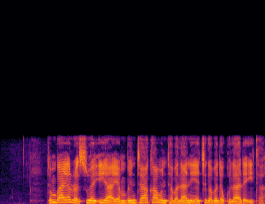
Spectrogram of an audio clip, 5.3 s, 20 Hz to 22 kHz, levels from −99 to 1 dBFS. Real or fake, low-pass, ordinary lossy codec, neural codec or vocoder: real; 7.2 kHz; none; none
